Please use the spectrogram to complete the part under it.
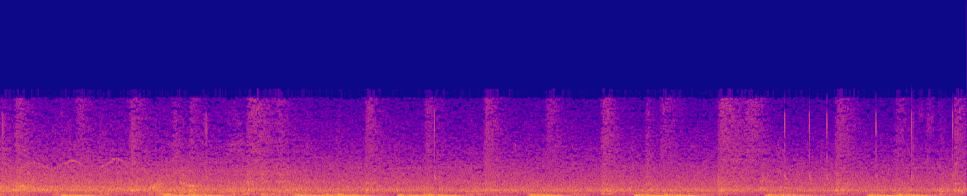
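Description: Home crowd at a Maryland college football game roars in a dense, continuous wash of cheering and noise, heard from a distance with regular low thuds underneath throughout.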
